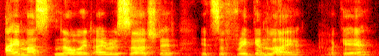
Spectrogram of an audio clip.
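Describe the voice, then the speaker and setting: A man's voice: high-pitched, normal speed, gravelly. A man from Germany with a German accent, chatting casually to his livestream viewers, rambling and joking and slipping into German now and then. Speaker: livestream host. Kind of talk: casual livestream chat reading comments. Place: home in Ohio, US.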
